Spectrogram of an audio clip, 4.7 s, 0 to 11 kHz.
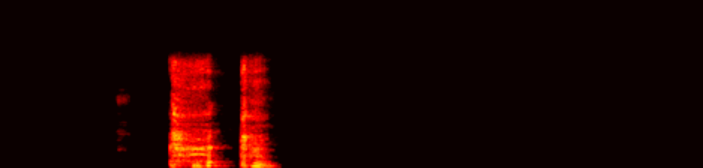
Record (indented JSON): {
  "cough_length": "4.7 s",
  "cough_amplitude": 29600,
  "cough_signal_mean_std_ratio": 0.25,
  "survey_phase": "alpha (2021-03-01 to 2021-08-12)",
  "age": "18-44",
  "gender": "Male",
  "wearing_mask": "No",
  "symptom_cough_any": true,
  "symptom_fatigue": true,
  "symptom_fever_high_temperature": true,
  "smoker_status": "Never smoked",
  "respiratory_condition_asthma": false,
  "respiratory_condition_other": false,
  "recruitment_source": "Test and Trace",
  "submission_delay": "2 days",
  "covid_test_result": "Positive",
  "covid_test_method": "LFT"
}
